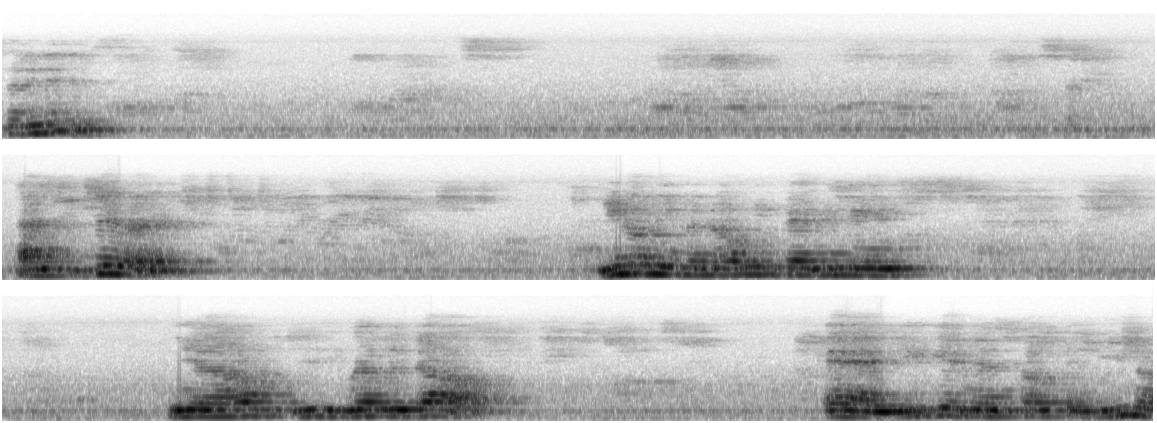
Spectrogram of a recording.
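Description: A woman speaks into a microphone in short bursts.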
